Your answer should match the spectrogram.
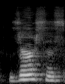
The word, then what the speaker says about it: Xerxes: Xerxes made her queen.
